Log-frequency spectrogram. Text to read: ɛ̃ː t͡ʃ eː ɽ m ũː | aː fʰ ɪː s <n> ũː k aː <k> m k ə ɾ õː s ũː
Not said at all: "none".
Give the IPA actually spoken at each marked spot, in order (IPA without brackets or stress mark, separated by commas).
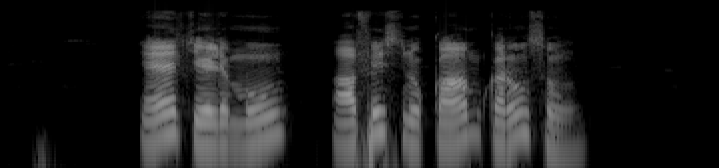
n, none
